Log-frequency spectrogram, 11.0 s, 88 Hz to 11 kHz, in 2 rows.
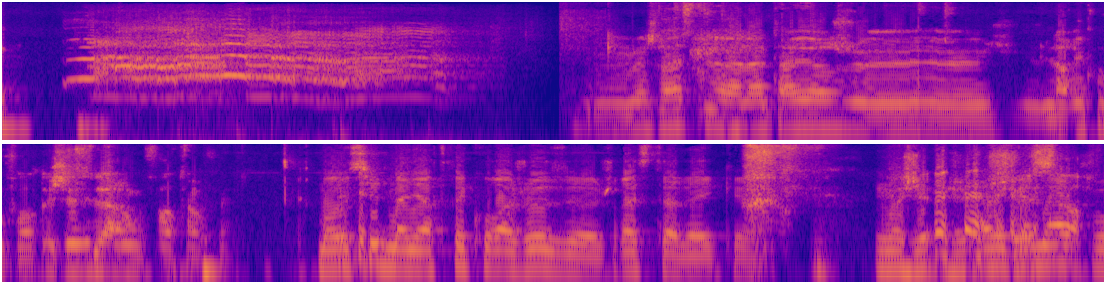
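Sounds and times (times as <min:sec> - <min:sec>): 
person screaming in terror: 0:00.3 - 0:02.4
speech: 0:03.2 - 0:11.0
laughter: 0:10.0 - 0:10.9.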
